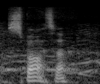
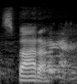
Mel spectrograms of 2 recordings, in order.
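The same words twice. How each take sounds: First: It is said in a Boston accent. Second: It is said in a standard accent.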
